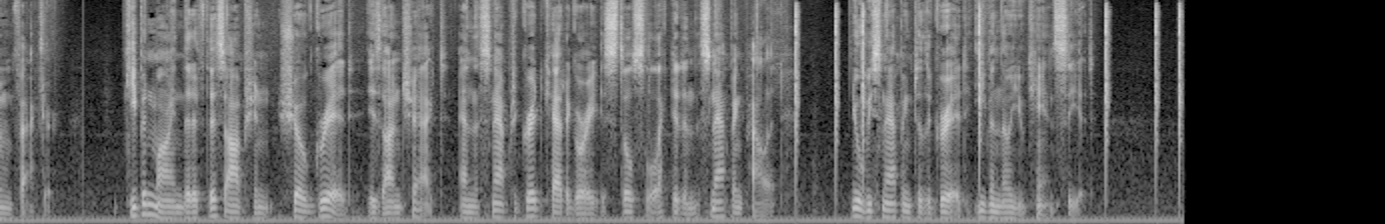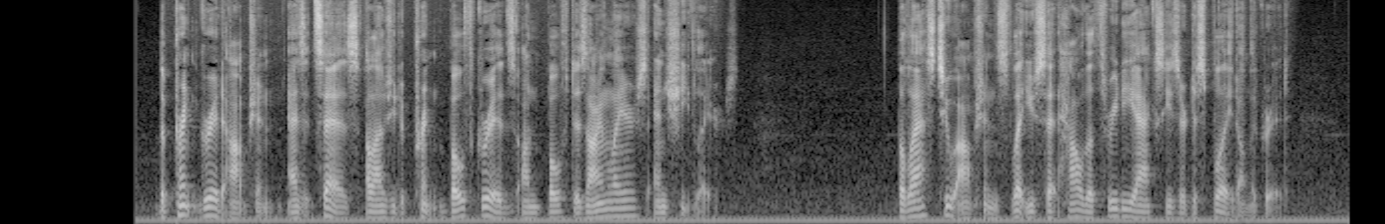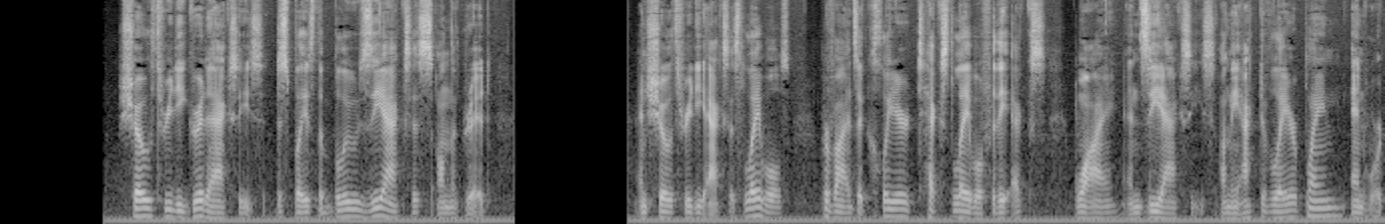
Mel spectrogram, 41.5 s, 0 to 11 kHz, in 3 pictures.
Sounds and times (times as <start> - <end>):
Speech: 0.0 - 0.6, 1.2 - 11.0, 15.4 - 21.2, 22.8 - 26.8, 28.9 - 32.7, 34.0 - 41.5.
